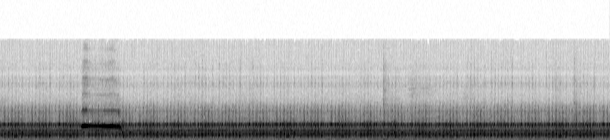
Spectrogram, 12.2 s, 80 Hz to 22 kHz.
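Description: Sound-fitted Bachmann Class 20 model locomotive's decoder playing a recorded Class 20 English Electric diesel engine idling steadily through its small factory-fitted speaker, which gives a thin sound. A short high tone sounds about two seconds in.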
